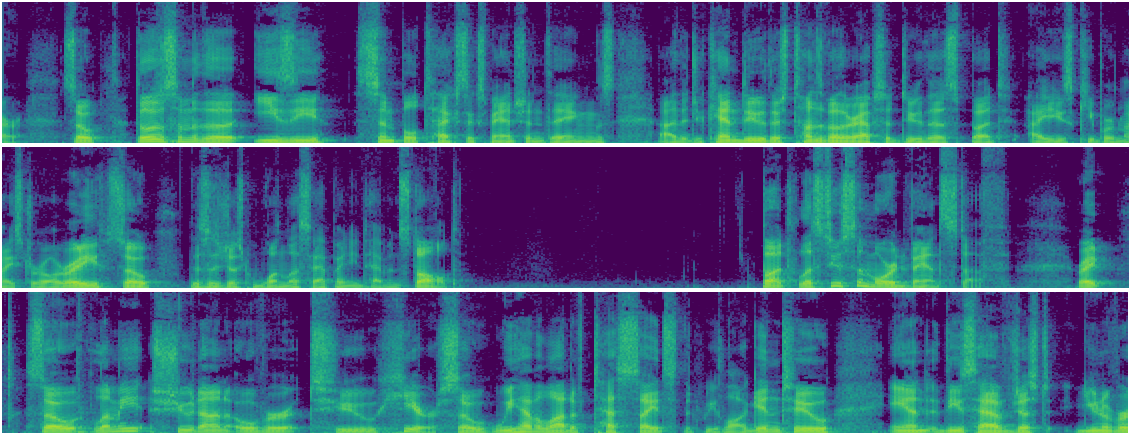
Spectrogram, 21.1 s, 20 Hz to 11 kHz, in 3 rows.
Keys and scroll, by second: 1.0 Escape, 14.6 ctrl+Right.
